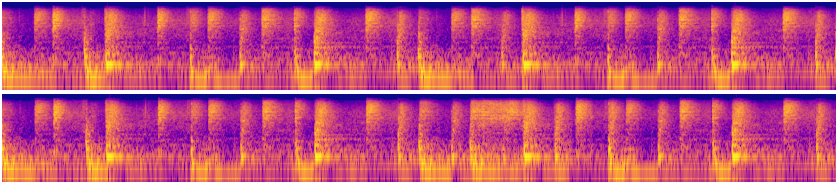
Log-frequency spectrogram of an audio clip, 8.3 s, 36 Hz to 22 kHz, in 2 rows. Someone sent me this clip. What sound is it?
Dr.Rex Beat 115bpm
dusty, 115bpm, vinyl, drums, groovy, dirty, rhythm, bouncy, loopable, loop, drum-loop, breakbeat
